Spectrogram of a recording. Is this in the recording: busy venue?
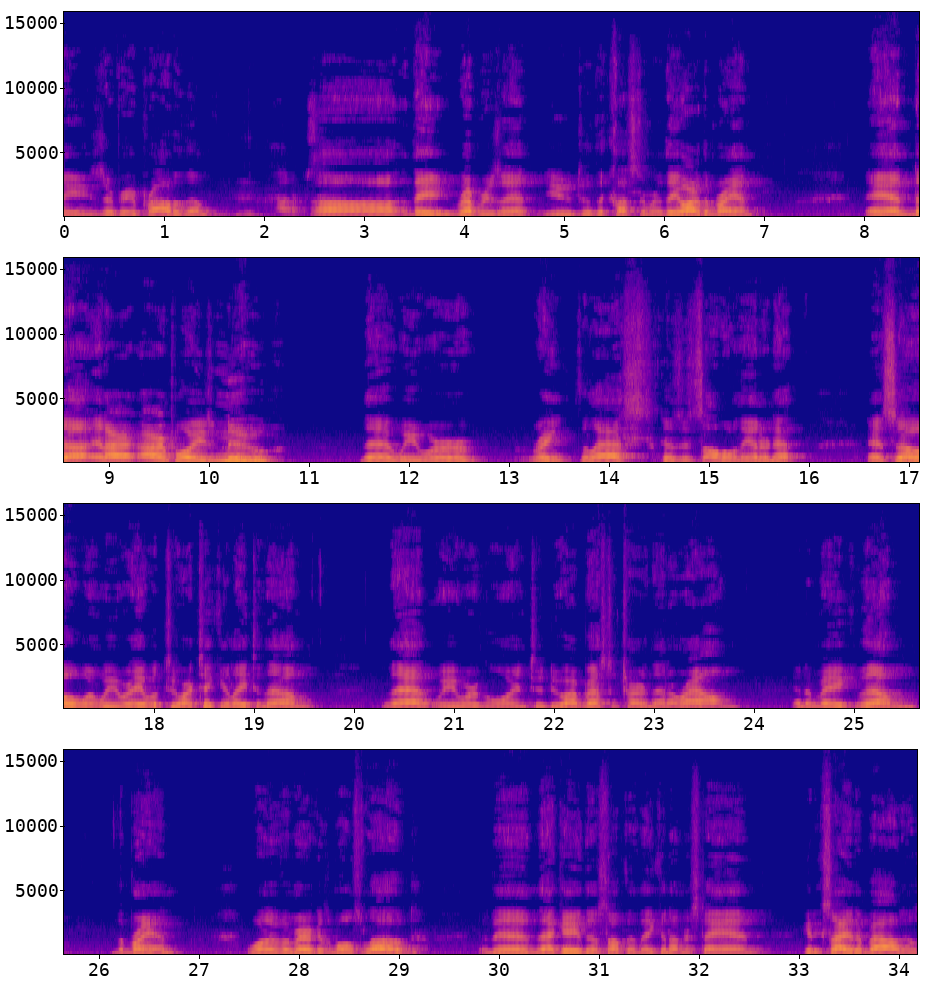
yes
